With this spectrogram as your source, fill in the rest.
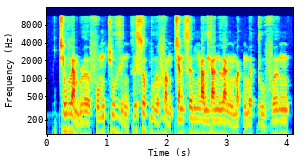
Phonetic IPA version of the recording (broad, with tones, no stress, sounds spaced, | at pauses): c ə˧ w l a˨˩˨ m ɹ əː˨˩˨ f ɔ˧˥ m c u˧ ɣ e˨˩˨ ŋ k ɨ˧ s o˧ ɓ u˨˩˦ ə̯ v a˨˩˨ m c a˧ n s ə˧ w ŋ a˧ w j a˧ n l a˨˩ ŋ m a˨˩ k̚ m əː˨˩ t̚ ɣ u˨˩ v ə˧ ŋ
